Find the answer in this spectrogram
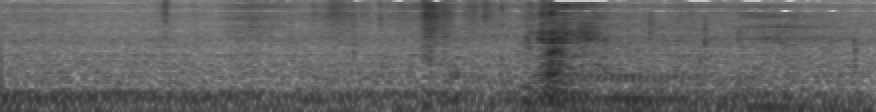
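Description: Steady low rumble of a car's engine running, heard from inside the cabin. A brief spoken exclamation comes about two-thirds of the way through.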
